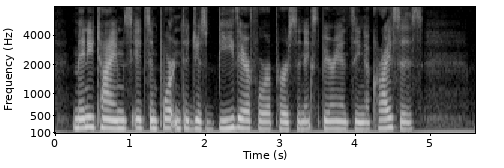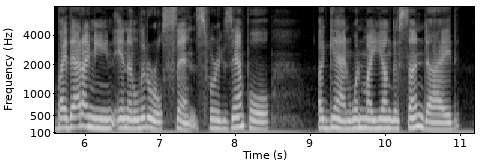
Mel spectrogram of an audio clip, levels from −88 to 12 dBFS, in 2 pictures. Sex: female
